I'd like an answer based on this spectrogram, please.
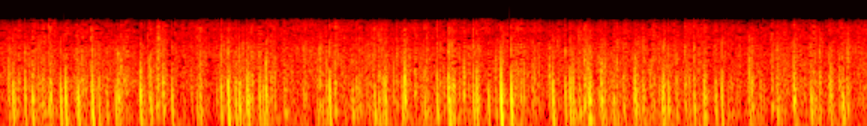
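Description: Rain falling on a tent, heard from inside: many small drops strike the fabric in quick, irregular succession.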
